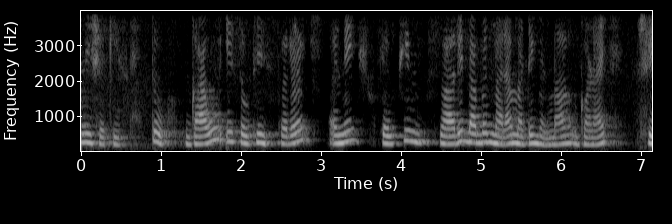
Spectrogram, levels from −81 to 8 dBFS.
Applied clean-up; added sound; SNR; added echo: neural mask model Resemble Enhance denoiser.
